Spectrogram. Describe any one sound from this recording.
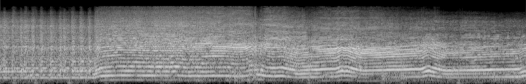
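A motorcycle roars off, its engine climbing in pitch through quick gear changes.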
